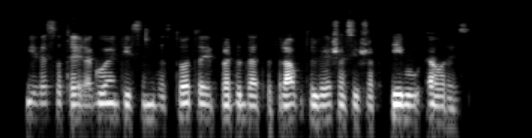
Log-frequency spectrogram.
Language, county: Lithuanian, Tauragė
